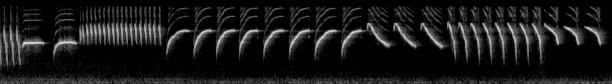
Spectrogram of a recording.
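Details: Canary trigger song (pancingan) meant to prompt caged canaries to reply: a brief buzzy trill, then a run of upward-hooked whistled notes, ending in quick descending slurs.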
